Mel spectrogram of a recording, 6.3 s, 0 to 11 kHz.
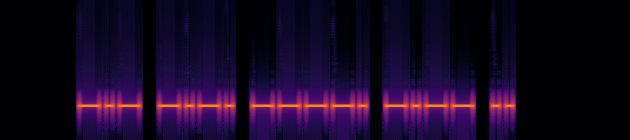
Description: Morse code, heard as a keyed tone, about 18 wpm, 700 Hz. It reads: KC9YI
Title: Speed Racing - USA Call Signs 15wpm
